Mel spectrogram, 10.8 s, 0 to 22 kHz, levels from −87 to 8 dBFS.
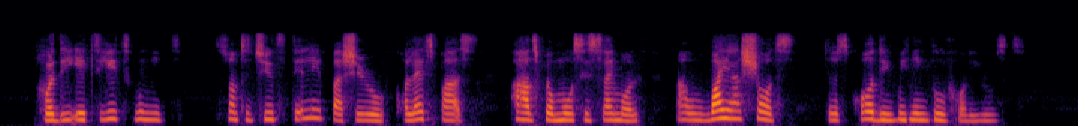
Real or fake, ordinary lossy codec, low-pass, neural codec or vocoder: fake; none; 7.2 kHz; codec, 16 kHz in and 24 kHz out, 0.6 kbps, FocalCodec, streaming, 2048 codes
